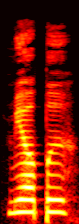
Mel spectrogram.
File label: "myopw", Apatani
